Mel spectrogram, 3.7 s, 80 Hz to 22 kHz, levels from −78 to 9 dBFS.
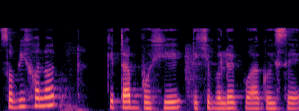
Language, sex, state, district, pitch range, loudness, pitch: Assamese, female, Assam, Kamrup Metropolitan, 190-225 Hz, -18 LUFS, 200 Hz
